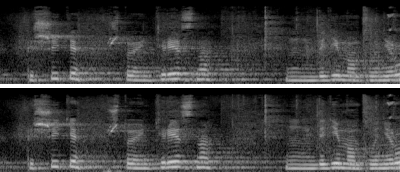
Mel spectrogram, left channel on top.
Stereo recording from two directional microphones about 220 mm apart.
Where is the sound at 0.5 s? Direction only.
10° right (ahead or behind).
